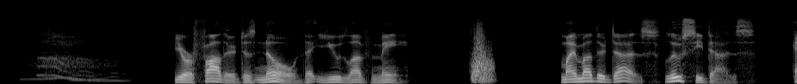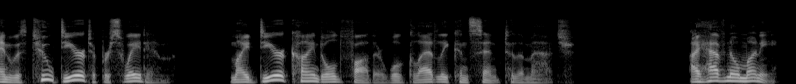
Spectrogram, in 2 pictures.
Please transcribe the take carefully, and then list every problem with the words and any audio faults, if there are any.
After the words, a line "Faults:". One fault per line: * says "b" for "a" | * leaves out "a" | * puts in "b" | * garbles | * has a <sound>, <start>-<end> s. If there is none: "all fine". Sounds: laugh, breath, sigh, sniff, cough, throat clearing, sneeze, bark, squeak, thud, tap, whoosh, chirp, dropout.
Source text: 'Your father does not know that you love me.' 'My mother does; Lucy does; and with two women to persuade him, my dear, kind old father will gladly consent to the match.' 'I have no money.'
'Your father does know that you love me.' 'My mother does; Lucy does; and with two dear to persuade him, my dear, kind old father will gladly consent to the match.' 'I have no money.'
Faults:
* has a breath, 0.2-1.4 s
* leaves out "not"
* has a sneeze, 4.7-5.0 s
* says "dear" for "women"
